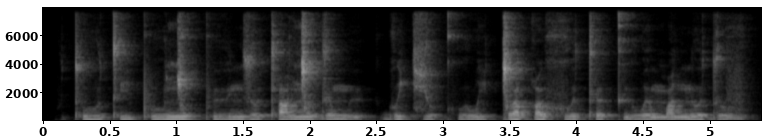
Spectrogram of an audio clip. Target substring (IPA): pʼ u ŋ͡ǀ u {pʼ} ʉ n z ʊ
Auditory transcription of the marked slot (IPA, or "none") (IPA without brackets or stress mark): pʼ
